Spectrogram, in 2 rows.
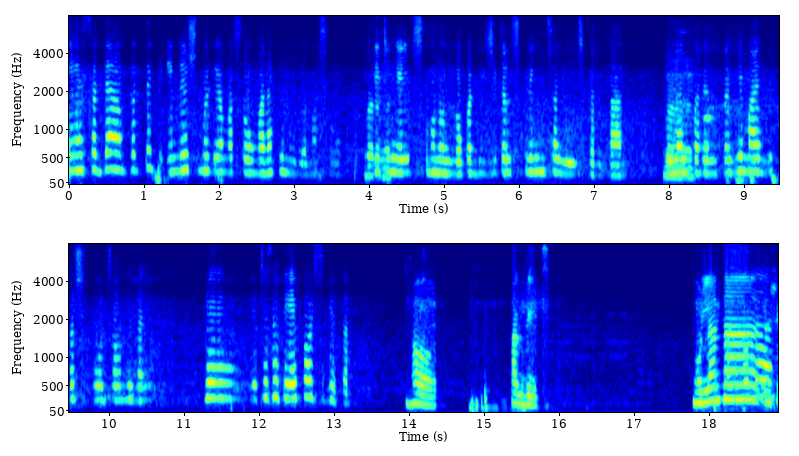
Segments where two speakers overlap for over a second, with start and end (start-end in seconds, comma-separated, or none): none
